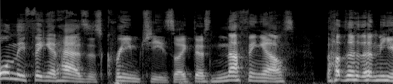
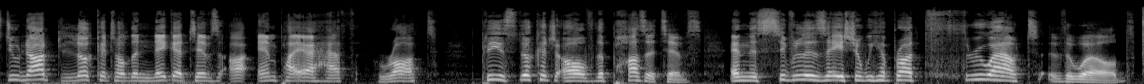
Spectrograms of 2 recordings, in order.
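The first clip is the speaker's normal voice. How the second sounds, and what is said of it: Fake drunk British accent. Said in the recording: “the drunker you get, the better your accent's getting. It just sounds like a drunk British person now.”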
